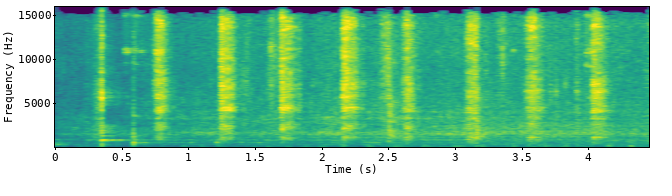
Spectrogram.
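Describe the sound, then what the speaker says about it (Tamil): Crisp fried seedai, a small crunchy festival snack, drop into a bowl with sharp rattling clicks and patters, close and fairly loud, a run of scattered hits over faint background noise. "இப்போ நான் கிண்ணத்தில் போடுறேன், சவுண்டு பார்க்கலாம்"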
